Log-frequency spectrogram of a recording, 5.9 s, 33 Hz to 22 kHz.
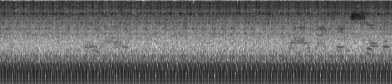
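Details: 1979 Corvette C3 V8 just after a Holley Street Demon 625 CFM carburetor replaced an Edelbrock 600, first start after priming, with a known exhaust leak at the manifold-to-side-pipe joint: strong, even low rumble with a steady lopey idle, no misses or knocks; normal idle.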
